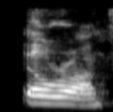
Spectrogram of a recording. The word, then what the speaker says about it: Elrond: Yeah, it's Agent Smith, and also I can't pronounce his name for the Lord of the Rings movie. Elrond. Elrond, thank you.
